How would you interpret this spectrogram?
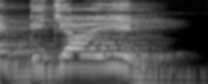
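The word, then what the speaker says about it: design: और डी ई एस आई एन जी यह का पढ़ी डिजाइन ना तक जी हो गई ना साइलेंट।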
